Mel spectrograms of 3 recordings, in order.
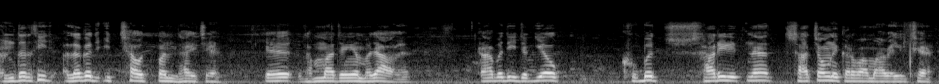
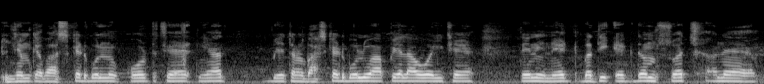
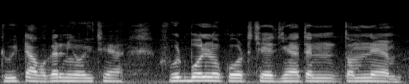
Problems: background sounds at intervals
